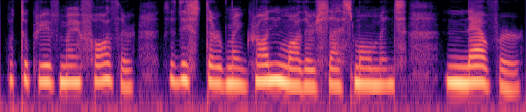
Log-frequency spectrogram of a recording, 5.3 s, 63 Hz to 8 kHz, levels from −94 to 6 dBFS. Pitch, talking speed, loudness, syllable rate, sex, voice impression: 220 Hz, 115 wpm, -15 LUFS, 4.3 syllables/s, female, very feminine, young, very thin, very relaxed, very weak, very dark, very soft, muffled, halting, slightly raspy, very cute, intellectual, slightly refreshing, very sincere, very calm, very friendly, very reassuring, very unique, very elegant, slightly wild, very sweet, slightly lively, very kind, very modest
